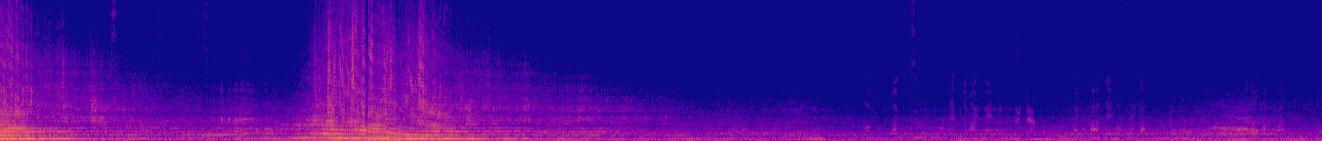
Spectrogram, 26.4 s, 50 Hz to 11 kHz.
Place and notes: british motorcycle grand prix 2022 ... moto two free practice one ... wellington straight opposite practice start ... dpa 4060s clipped to bag to zoom h5 ...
